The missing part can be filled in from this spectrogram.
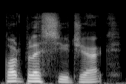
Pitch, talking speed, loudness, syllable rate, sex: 125 Hz, 190 wpm, -17 LUFS, 3.5 syllables/s, male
